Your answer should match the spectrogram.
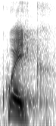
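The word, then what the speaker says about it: Quaich: framework for scala and quake basically it's it's pronounced quake and for you for some of you who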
